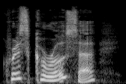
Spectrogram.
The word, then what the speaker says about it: Chris Carosa: Chris Carosa.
